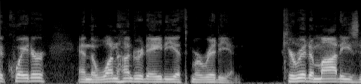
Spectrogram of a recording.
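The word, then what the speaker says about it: Kiritimati: Kuridamati's name, pronounced Christmas, comes from its discovery on Christmas Eve in 1777.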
